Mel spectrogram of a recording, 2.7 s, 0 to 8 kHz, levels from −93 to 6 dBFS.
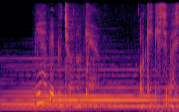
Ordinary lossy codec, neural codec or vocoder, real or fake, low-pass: none; none; real; 7.2 kHz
